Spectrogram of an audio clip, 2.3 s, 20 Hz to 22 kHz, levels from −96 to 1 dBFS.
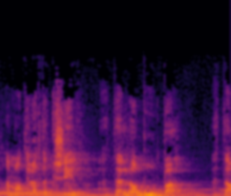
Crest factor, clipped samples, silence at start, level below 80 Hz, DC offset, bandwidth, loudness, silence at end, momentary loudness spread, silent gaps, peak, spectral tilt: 16 dB; under 0.1%; 0 s; -48 dBFS; under 0.1%; 13.5 kHz; -32 LUFS; 0 s; 10 LU; none; -16 dBFS; -4.5 dB/octave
